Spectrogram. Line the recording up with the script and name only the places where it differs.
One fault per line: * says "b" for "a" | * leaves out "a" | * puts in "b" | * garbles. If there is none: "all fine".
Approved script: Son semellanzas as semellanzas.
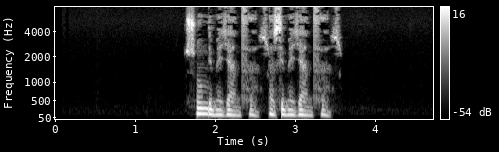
all fine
